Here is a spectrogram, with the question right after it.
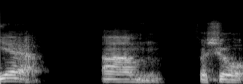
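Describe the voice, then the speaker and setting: A man speaks with a Sydney accent. His pitch sits in the medium range. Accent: Australian (Sydney). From Australia, Sydney. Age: 50s. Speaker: film industry professional and author. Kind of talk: podcast interview.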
